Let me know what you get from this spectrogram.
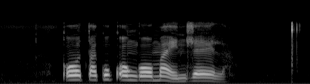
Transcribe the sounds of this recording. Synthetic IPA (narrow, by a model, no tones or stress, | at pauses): kʼɔtʼakʼukʼɔŋɡɔmaɦind͡ɮʱɛːla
